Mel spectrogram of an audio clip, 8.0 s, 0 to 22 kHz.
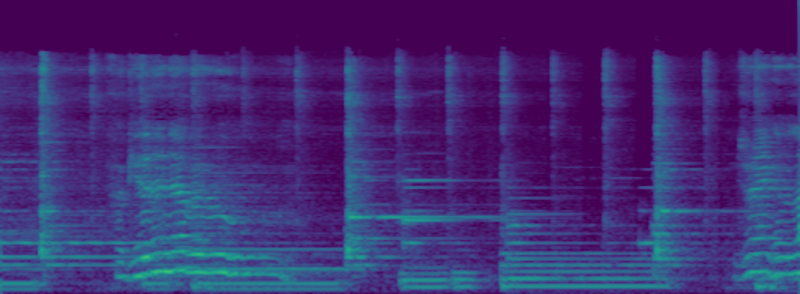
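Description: Recorded blues song played through a 7591 push-pull valve amplifier and loudspeakers and picked up in the room: a woman sings a line about a second in and again near the end, over bass and guitar.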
